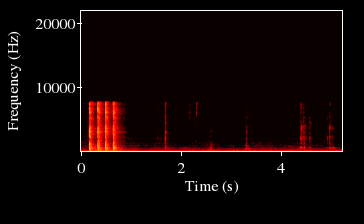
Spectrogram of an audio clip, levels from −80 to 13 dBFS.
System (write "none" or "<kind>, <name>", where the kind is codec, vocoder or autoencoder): codec, DAC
